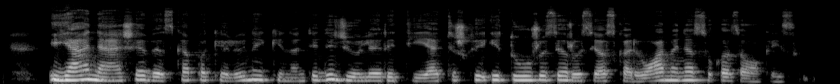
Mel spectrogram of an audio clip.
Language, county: Lithuanian, Kaunas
